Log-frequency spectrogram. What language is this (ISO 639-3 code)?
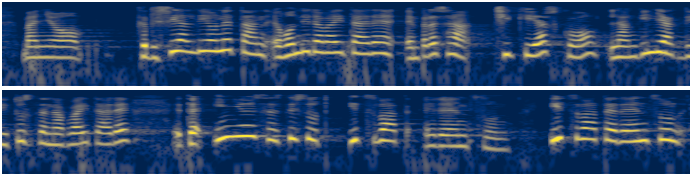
eus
